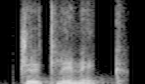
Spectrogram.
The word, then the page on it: triclinic: Indian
